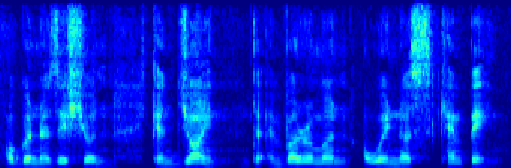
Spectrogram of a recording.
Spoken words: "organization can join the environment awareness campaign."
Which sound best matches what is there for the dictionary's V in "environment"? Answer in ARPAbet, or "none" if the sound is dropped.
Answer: V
